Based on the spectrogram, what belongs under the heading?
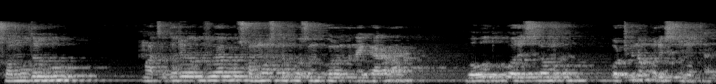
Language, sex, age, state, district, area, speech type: Odia, male, 45-60, Odisha, Balasore, rural, spontaneous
